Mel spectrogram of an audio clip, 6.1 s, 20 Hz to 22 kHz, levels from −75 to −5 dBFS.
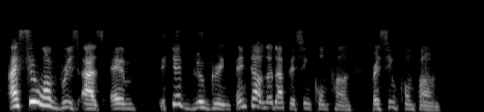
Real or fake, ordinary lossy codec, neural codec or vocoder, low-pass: fake; none; codec, 16 kHz, 1.1 kbps, Voila-Tokenizer; 7.2 kHz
